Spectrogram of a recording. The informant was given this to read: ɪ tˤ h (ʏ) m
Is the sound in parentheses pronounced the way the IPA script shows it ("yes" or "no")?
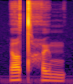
yes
